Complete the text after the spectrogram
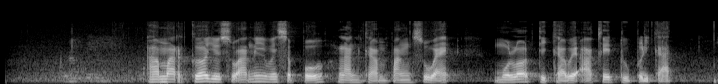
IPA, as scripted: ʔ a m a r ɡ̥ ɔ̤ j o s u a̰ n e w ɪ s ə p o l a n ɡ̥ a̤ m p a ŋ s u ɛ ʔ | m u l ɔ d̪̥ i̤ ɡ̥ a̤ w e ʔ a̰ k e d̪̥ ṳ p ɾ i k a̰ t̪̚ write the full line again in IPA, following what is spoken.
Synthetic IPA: ʔ a m a r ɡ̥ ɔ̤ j u s w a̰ n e w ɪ s ə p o l a n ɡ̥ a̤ m p a ŋ s u ɛ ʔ | m u l ɔ d̪̥ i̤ ɡ̥ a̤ w e ʔ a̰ k e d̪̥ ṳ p l i k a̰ t̪̚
